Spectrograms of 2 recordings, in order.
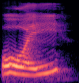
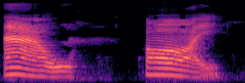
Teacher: your mouth moves between them and that's called a diphthong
